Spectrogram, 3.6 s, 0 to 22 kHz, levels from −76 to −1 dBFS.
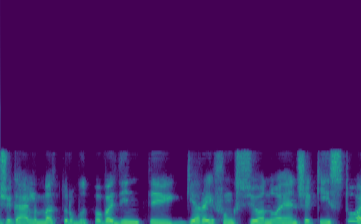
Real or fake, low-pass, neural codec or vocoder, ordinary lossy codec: fake; 7.2 kHz; codec, 16 kHz, about 1 kbps, DyCAST, with the encoder's durations; MP3, 48 kbps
